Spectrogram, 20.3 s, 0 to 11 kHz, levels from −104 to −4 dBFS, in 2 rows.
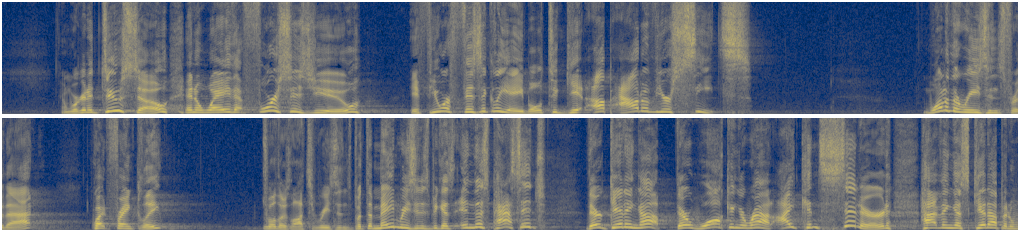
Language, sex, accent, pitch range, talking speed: English, male, American, 170-255 Hz, 175 wpm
